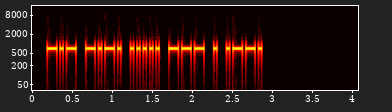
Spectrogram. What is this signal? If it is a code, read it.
Morse code, heard as a keyed tone, about 40 wpm, 700 Hz. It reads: KC5OEP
